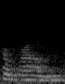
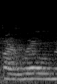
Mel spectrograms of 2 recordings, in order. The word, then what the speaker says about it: Tyrone: I do mispronounce words, but I have been trying to practice pronouncing the words correctly, like County Tyrone instead of Tyrone, as most Americans would say, things like that.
